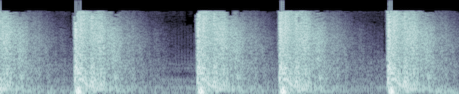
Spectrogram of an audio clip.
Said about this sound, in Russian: Тогда я начал пускать одну пулю за другой, видя только ствол его винтовки.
